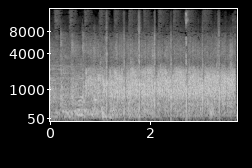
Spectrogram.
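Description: An audience applauds Secretary Mayorkas in a dense, steady wash of clapping with scattered sharper claps, holding at an even level for several seconds before stopping abruptly.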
